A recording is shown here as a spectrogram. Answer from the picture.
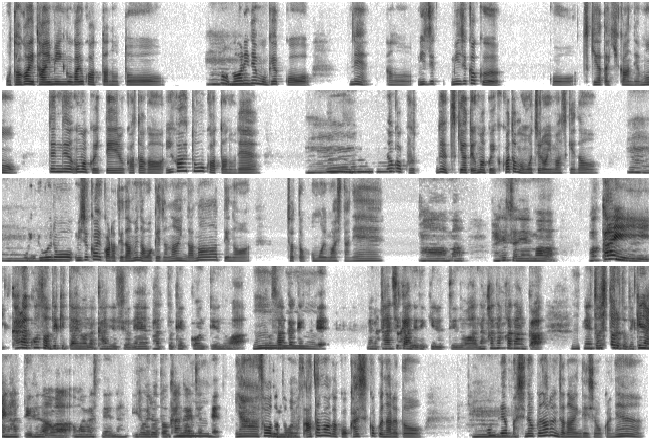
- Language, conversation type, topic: Japanese, podcast, 結婚を決めたとき、何が決め手だった？
- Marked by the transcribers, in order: static; distorted speech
